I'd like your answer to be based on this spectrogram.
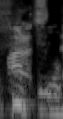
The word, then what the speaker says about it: Marsden: Y los otros personajes tenemos a James Marsden, Marsden, nunca sé cómo pronunciarlo, es Marsden. Pues.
